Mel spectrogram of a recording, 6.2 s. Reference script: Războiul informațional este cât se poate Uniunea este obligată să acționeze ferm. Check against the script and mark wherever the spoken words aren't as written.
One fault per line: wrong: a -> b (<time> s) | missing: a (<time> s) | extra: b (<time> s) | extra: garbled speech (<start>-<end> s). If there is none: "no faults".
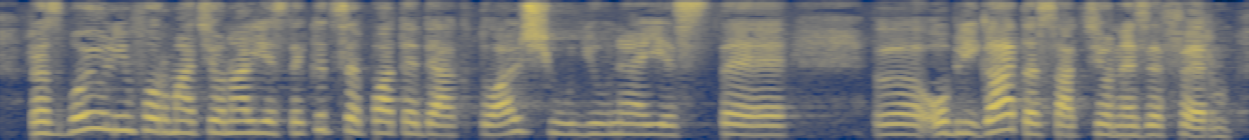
extra: de actual și (2.1 s)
